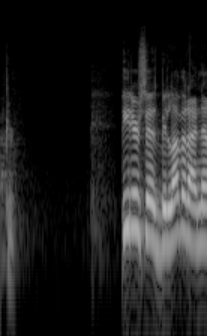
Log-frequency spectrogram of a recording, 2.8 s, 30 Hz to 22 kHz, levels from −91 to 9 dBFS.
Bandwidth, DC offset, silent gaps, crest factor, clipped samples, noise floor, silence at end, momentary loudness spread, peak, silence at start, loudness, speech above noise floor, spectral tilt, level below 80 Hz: 9.8 kHz; under 0.1%; none; 18 dB; under 0.1%; -84 dBFS; 0 s; 5 LU; -12 dBFS; 0.05 s; -26 LUFS; 59 dB; -6 dB/octave; under -90 dBFS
